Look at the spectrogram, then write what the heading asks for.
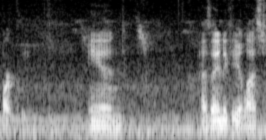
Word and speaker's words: Berkeley: Alright, so today we turn to Berkeley, spelled like Berkeley, but it's pronounced Barkley.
